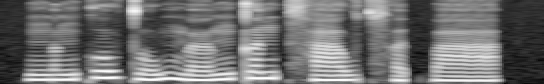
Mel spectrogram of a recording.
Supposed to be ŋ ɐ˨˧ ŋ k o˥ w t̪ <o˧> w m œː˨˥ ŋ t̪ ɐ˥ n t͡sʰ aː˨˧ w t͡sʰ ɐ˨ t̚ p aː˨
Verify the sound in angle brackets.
incorrect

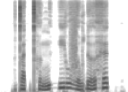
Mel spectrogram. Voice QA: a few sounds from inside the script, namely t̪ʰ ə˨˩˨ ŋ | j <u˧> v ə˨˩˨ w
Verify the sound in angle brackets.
correct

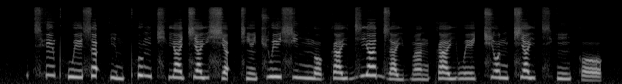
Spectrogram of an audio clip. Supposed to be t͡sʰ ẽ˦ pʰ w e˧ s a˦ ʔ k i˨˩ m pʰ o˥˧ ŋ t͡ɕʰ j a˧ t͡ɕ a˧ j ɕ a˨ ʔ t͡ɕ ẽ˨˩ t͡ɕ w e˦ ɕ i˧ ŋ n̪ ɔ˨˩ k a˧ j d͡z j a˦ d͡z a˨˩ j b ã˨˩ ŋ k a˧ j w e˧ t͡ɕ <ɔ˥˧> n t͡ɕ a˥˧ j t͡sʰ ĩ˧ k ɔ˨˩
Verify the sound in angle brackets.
correct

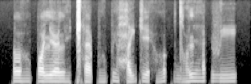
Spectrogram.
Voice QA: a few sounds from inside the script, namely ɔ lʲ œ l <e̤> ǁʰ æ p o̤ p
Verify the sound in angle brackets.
correct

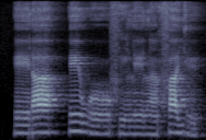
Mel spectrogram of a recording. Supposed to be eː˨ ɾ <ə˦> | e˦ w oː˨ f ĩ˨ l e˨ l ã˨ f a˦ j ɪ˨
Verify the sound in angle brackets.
incorrect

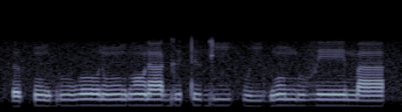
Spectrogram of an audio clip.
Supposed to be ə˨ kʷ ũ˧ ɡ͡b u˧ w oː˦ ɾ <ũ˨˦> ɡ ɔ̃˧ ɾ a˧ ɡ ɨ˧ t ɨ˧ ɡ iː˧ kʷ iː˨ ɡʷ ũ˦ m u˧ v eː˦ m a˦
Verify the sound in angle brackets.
correct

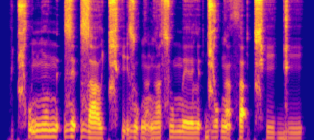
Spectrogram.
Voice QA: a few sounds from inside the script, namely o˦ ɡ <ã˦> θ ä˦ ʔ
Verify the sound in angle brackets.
incorrect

